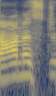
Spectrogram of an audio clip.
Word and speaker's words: honest: An is used before a silent H. For example, an hour, an honest man, an honorable man.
